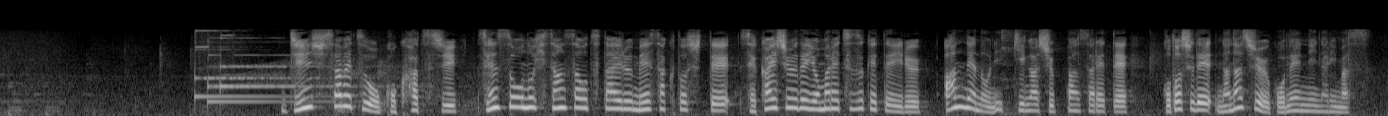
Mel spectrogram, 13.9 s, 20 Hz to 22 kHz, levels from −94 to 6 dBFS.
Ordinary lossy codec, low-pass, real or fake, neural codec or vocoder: none; none; real; none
